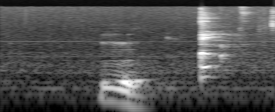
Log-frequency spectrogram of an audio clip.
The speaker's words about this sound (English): Taking a drink out of my lovely water.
